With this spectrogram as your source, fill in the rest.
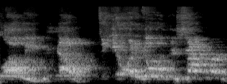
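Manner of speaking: put-on screaming, very high pitched. Retelling running after a dog at a family: imitating himself screaming.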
